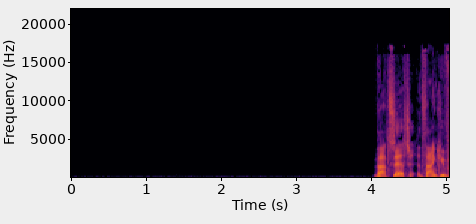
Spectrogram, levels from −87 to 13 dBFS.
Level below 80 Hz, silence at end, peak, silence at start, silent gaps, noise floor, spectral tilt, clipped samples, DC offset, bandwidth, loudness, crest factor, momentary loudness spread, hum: -60 dBFS; 0 s; -6 dBFS; 4.05 s; none; -77 dBFS; -3.5 dB/octave; under 0.1%; under 0.1%; 17.5 kHz; -23 LUFS; 24 dB; 5 LU; none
